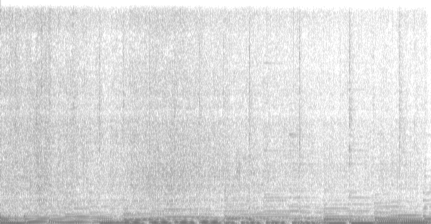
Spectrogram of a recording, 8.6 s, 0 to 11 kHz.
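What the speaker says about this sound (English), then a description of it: "Add 1 can of black beans and cook them for about 3 minutes until they are heated through." Black beans sizzle in a pan with onion and jalapeno, a continuous close crackling fry under a loud, steady backing of rhythmic music with no talking.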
